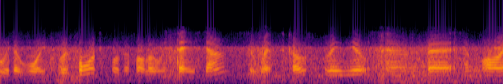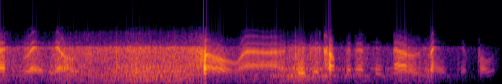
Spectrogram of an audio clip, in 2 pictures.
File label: Radio Viking Scandinavia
